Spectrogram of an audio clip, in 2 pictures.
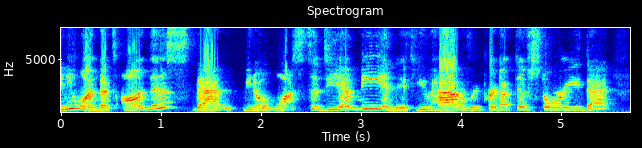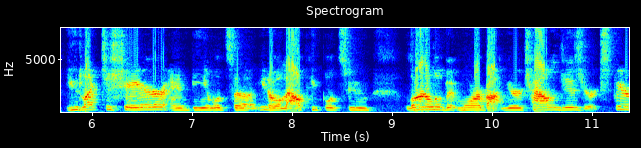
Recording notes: Listen to our Instagram Live Interview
